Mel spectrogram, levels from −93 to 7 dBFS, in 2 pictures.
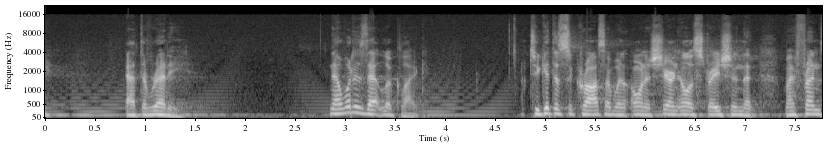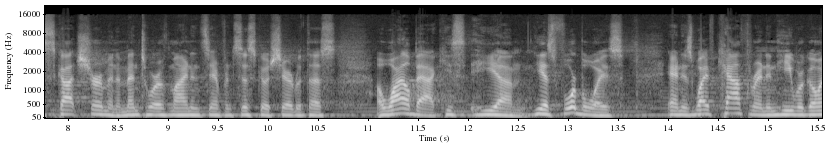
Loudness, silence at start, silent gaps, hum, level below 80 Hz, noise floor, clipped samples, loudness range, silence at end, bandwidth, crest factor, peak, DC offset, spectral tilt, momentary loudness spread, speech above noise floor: -16 LUFS; 0 s; none; none; -48 dBFS; -47 dBFS; under 0.1%; 6 LU; 0 s; 16.5 kHz; 18 dB; 0 dBFS; under 0.1%; -4 dB/octave; 13 LU; 31 dB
